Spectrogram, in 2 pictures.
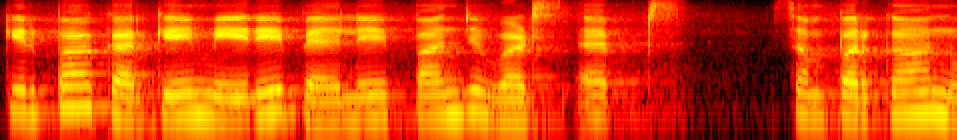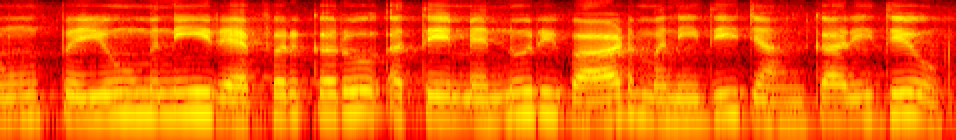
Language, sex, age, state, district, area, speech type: Punjabi, female, 60+, Punjab, Mohali, urban, read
